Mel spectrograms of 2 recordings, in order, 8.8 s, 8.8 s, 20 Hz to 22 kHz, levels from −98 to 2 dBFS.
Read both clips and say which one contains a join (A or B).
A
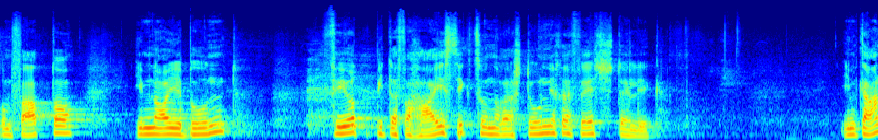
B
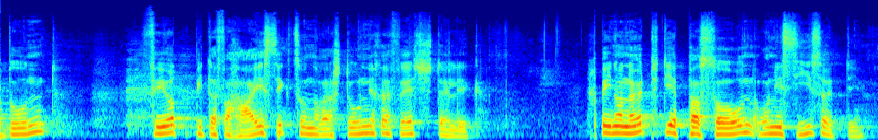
B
